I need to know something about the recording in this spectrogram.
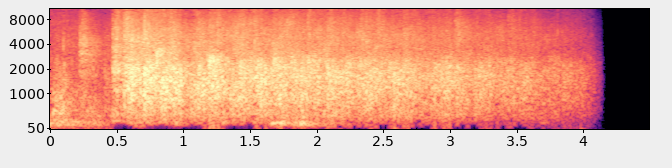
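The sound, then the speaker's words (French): Warm audience applause, a dense, steady wash of many hands clapping at a fairly loud level for about four seconds before cutting off abruptly. No one speaks over it. “La chaleur des applaudissements.”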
